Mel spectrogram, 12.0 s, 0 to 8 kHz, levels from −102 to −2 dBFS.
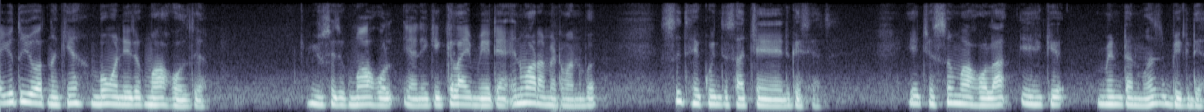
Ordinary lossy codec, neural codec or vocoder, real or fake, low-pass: MP3, 64 kbps; none; real; 7.2 kHz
